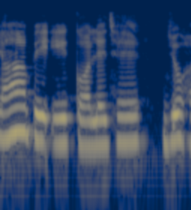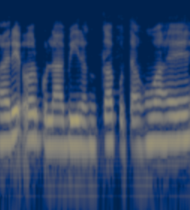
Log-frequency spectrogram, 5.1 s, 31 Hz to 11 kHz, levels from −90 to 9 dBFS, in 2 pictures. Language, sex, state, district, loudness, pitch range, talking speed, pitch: Hindi, female, Bihar, Saharsa, -32 LUFS, 195-220 Hz, 165 wpm, 210 Hz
